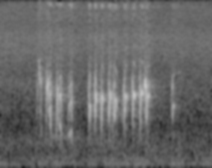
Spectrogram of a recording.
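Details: Sooty-headed bulbul, rough chattering kept as tutoring material for long-tailed shrikes; two quick bursts of grating, stuttered notes, the second longer with around eight rapid syllables, ending in a single faint note.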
